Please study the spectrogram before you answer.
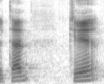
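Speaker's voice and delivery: تذکره slowly in syllables, ending -rah; careful تذکره with no t; pausal h ending. Shown as a demonstration. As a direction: split up تذکره and close on h.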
